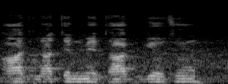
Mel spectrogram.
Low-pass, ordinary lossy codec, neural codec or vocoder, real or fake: 10.8 kHz; MP3, 48 kbps; none; real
